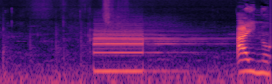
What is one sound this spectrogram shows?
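An electronic alarm blares.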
